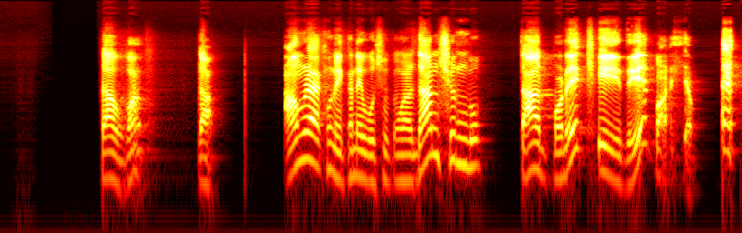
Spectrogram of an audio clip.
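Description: An older man speaks cheerfully nearby.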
